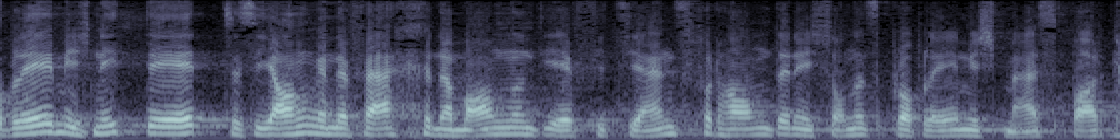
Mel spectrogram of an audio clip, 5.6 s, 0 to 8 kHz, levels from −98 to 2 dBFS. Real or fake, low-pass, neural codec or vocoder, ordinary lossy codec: real; none; none; none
